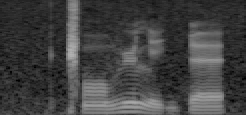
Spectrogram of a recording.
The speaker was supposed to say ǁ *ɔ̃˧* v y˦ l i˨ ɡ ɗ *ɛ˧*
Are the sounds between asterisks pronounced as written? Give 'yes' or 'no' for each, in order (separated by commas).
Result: yes, yes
